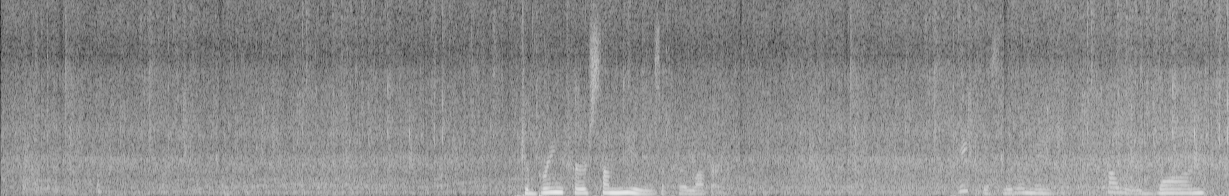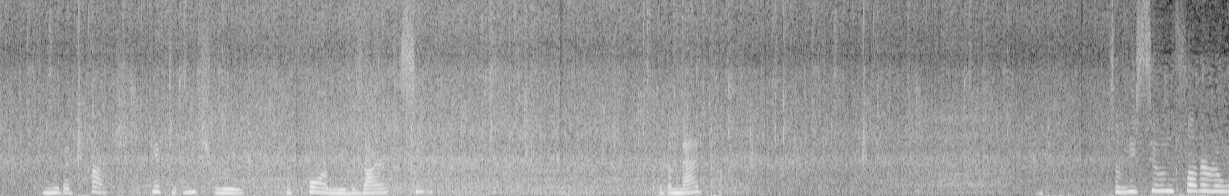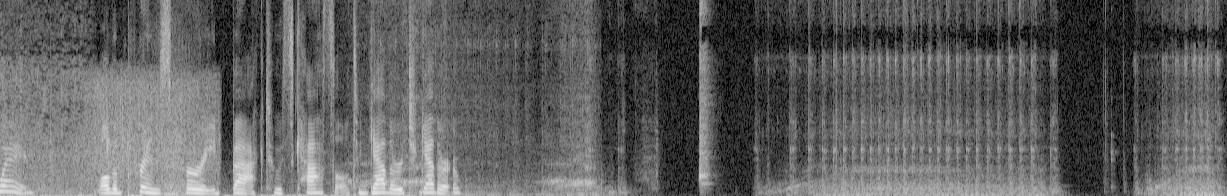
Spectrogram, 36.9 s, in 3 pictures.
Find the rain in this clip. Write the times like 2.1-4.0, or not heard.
0.0-26.8.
